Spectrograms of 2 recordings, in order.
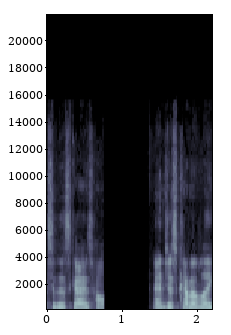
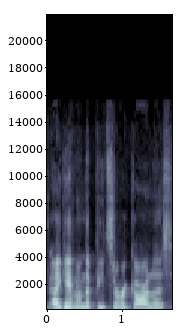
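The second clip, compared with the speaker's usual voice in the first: ordinary talk, nothing marked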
